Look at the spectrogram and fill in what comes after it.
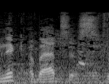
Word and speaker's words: Nick Abadzis: I'm here at Comic-Con at the First Second Books and Macmillan Publishing booth with Nick Abatsis, who, did I say it right? – You did, yes.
